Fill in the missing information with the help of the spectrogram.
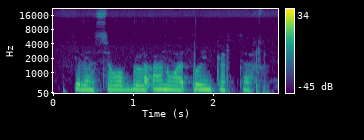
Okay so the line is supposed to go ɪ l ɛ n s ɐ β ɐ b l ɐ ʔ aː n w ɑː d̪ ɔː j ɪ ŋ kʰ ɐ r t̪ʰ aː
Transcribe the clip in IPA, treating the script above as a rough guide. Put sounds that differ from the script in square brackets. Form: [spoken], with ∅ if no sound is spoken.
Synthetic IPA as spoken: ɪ l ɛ n s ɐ [w] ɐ b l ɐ ʔ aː n w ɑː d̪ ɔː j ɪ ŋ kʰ ɐ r t̪ʰ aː

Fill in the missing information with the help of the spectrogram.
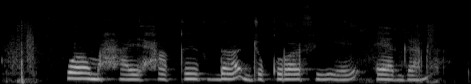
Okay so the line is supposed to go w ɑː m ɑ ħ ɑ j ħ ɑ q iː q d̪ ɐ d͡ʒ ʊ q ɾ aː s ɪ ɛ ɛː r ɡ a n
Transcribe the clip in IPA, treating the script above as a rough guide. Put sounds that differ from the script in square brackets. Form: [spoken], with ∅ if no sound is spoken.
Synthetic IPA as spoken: w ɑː m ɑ ħ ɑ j ħ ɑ q iː q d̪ ɐ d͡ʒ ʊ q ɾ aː [f] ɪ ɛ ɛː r ɡ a n

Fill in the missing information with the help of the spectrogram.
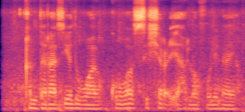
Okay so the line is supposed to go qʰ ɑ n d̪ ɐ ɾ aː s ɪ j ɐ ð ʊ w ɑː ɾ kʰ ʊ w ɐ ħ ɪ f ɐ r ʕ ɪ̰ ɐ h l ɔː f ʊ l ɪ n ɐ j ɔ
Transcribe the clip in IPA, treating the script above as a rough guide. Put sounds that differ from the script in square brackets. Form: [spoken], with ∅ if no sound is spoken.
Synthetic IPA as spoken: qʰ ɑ n d̪ ɐ ɾ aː s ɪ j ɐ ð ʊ w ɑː [∅] kʰ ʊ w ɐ [s] ɪ [ʃ] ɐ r ʕ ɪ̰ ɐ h l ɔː f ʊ l ɪ n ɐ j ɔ

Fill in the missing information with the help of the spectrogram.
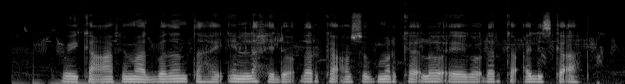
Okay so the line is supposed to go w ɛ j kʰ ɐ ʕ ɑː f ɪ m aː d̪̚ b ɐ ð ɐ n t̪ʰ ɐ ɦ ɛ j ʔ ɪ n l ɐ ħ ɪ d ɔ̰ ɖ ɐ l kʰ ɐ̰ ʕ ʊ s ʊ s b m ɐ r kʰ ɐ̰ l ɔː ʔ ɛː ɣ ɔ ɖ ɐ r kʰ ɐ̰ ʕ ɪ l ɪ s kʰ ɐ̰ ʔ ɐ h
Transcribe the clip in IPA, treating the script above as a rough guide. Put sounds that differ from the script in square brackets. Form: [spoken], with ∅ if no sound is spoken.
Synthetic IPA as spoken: w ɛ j kʰ ɐ ʕ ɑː f ɪ m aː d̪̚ b ɐ ð ɐ n t̪ʰ ɐ ɦ ɛ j ʔ ɪ n l ɐ ħ ɪ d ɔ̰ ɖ ɐ [r] kʰ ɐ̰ ʕ ʊ s ʊ [∅] b m ɐ r kʰ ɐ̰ l ɔː ʔ ɛː ɣ ɔ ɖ ɐ r kʰ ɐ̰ ʕ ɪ l ɪ s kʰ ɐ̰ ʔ ɐ h

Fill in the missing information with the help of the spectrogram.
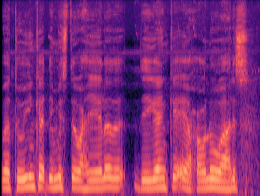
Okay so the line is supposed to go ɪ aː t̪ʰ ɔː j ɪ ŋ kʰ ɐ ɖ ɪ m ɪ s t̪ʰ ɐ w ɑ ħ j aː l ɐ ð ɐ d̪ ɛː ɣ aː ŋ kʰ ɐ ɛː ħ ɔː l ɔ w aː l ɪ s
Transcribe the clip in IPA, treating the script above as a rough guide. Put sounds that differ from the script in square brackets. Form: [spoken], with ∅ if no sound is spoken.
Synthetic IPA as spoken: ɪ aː t̪ʰ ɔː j ɪ ŋ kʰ ɐ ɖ ɪ m ɪ s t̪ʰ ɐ w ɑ ħ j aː l ɐ ð ɐ d̪ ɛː ɣ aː ŋ kʰ ɐ ɛː ħ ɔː l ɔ w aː l ɪ s

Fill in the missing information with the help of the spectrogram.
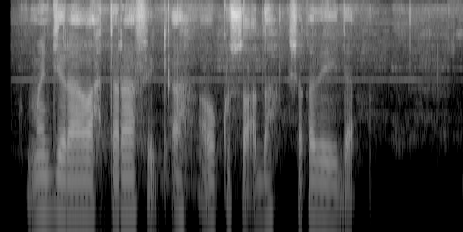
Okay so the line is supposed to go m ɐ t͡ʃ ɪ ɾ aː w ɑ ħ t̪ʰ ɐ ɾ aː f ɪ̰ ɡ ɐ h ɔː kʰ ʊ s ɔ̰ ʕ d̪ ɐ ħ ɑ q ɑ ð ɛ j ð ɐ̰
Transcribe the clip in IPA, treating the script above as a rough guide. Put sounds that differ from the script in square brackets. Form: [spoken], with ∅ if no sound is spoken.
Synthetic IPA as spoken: m ɐ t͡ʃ ɪ ɾ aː w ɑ ħ t̪ʰ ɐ ɾ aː f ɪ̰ ɡ ɐ h ɔː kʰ ʊ s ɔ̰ ʕ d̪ ɐ [ʃ] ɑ q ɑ ð ɛ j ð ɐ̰

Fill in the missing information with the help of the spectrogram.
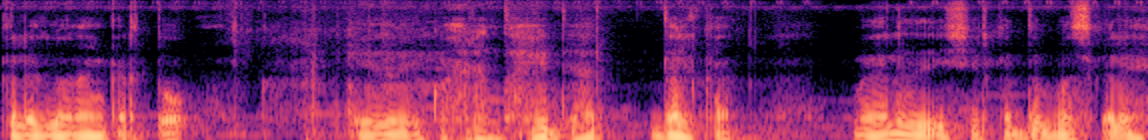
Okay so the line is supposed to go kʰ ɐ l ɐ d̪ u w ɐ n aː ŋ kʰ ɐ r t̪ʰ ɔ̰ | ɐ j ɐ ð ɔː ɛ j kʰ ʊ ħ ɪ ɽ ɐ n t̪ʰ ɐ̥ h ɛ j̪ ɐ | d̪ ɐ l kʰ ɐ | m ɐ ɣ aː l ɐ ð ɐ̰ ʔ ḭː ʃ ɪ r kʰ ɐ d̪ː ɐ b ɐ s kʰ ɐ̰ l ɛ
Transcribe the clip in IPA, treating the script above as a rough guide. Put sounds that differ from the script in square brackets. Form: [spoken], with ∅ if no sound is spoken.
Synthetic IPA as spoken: kʰ ɐ l ɐ d̪ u w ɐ n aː ŋ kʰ ɐ r t̪ʰ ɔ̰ | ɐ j ɐ ð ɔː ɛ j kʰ ʊ ħ ɪ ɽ ɐ n t̪ʰ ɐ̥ h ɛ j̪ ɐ | d̪ ɐ l kʰ ɐ | m ɐ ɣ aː l ɐ ð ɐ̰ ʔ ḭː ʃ ɪ r kʰ ɐ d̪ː ɐ b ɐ s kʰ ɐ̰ l ɛ

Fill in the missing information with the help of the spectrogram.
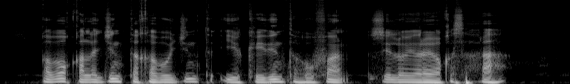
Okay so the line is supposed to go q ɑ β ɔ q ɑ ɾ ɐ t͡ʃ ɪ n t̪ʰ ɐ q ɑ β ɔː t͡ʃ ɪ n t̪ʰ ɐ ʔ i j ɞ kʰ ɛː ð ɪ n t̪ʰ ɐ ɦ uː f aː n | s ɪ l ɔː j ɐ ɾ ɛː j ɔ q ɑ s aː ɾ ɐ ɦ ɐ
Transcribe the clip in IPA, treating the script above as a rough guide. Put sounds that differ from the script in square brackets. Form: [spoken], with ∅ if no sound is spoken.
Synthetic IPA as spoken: q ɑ β ɔ q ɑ [l] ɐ t͡ʃ ɪ n t̪ʰ ɐ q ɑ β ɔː t͡ʃ ɪ n t̪ʰ ɐ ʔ i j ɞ kʰ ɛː ð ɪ n t̪ʰ ɐ ɦ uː f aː n | s ɪ l ɔː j ɐ ɾ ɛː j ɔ q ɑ s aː ɾ ɐ ɦ ɐ

